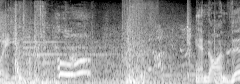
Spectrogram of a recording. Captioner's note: person gasps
